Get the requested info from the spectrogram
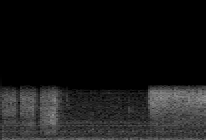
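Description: Airbrush spraying paint, a hiss of compressed air: short bursts in the first half second, then a steadier, louder spray starting about one and a half seconds in.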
